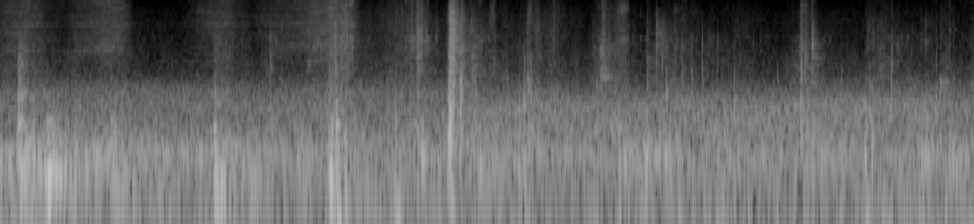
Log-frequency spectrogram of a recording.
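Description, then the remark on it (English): Steady footsteps on the walk from the subway station to Capital Steel, at an even pace, a soft crunching tread repeating over a low, continuous background hum. A few sharper knocks stand out, and no one speaks. “Long walk from the subway station to Capital Steel.”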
